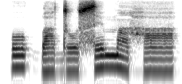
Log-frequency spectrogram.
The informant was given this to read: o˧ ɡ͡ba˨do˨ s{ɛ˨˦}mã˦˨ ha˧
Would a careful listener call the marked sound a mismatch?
yes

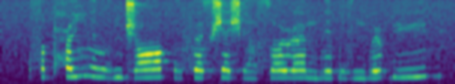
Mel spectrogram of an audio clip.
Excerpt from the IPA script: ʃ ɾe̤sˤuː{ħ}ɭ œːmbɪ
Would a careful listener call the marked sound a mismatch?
yes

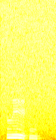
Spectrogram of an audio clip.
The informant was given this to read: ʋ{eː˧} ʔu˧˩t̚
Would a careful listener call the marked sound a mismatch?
yes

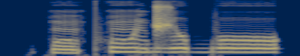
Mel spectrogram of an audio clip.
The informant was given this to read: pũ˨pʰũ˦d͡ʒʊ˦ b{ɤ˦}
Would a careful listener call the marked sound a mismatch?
yes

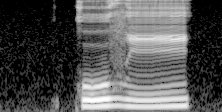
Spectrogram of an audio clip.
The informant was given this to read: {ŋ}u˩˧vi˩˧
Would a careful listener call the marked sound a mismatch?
yes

